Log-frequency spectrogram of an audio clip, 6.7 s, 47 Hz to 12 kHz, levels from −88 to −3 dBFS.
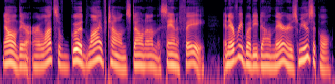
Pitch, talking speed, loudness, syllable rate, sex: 175 Hz, 170 wpm, -19 LUFS, 4.7 syllables/s, female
